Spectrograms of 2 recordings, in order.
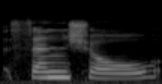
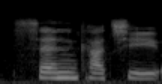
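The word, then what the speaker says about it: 先勝: give you your choices this one can be pronounced sensual or senkachi or sakigachi if the day is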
